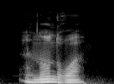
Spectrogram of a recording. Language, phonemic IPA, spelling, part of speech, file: French, /ɑ̃.dʁwa/, endroit, noun, Fr-endroit.ogg
- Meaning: place, spot (specified area)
